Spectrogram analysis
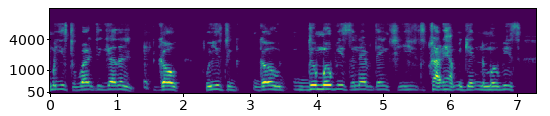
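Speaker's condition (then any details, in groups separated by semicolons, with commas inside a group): Cerebral palsy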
